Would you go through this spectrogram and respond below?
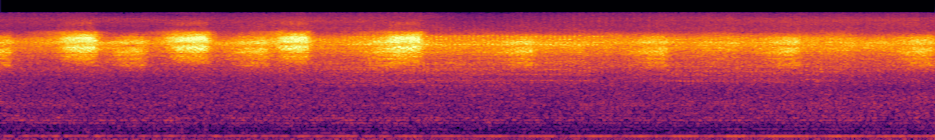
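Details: Shore cicadas at Table Rock Lake, southern Missouri, on a very warm day: several bright rasping bursts about a second apart, then a steadier high drone, with a continuous low motorboat hum underneath.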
